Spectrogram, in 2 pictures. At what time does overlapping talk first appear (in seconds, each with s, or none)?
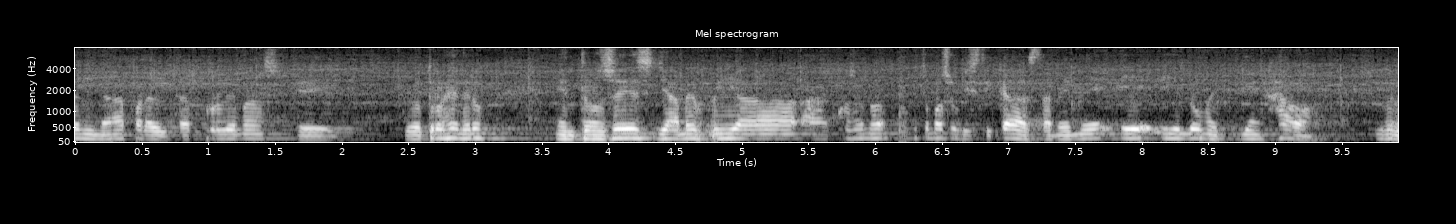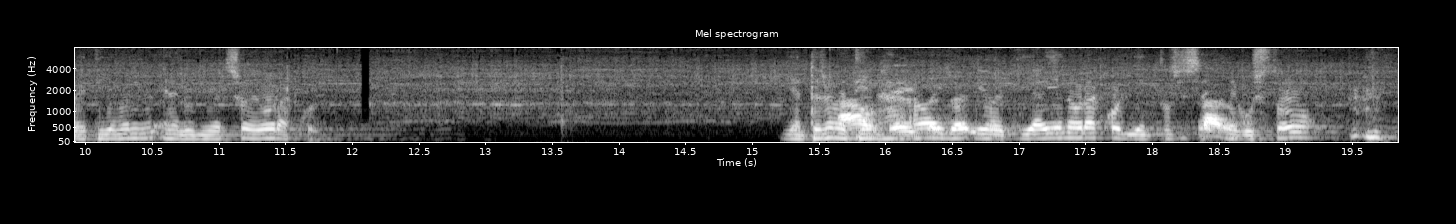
15.7 s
